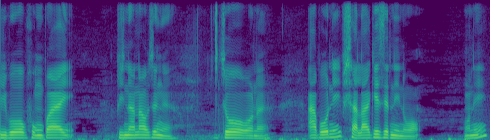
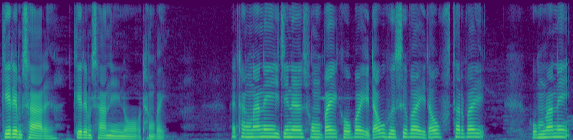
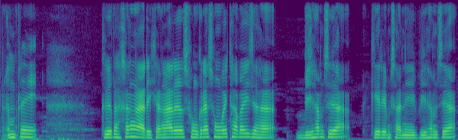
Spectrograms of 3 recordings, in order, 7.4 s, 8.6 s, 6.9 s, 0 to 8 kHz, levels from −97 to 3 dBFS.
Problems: constant background noise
